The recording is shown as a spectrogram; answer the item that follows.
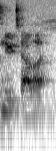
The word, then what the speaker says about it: Nutella: that was that was the best is it pronounced Nella not no it's newella it's newella okay I had no idea oh you could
